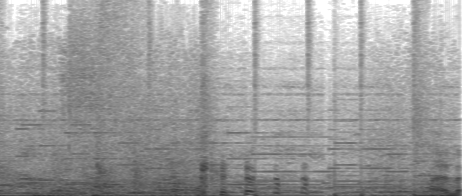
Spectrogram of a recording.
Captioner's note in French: rire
